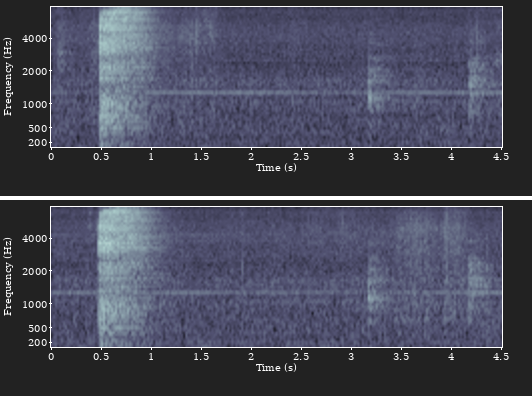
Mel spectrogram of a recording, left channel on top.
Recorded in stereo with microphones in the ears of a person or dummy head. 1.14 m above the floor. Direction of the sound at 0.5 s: 20° right (ahead or behind).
